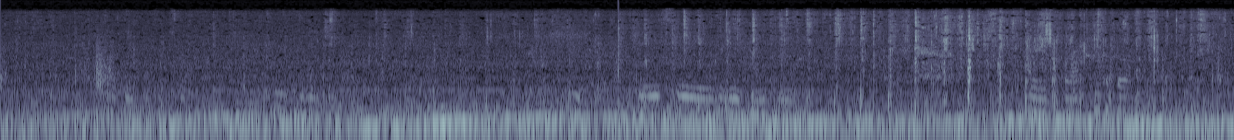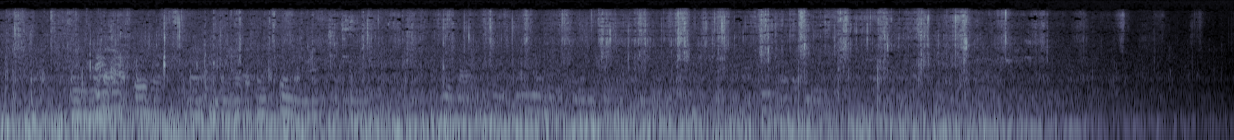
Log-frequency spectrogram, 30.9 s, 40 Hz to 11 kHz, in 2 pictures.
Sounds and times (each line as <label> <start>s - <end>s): people walking 0.0s - 30.8s
talk 1.2s - 4.4s
talk 6.8s - 10.3s
talk 12.7s - 14.7s
talk 16.2s - 23.8s
talk 24.6s - 26.1s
